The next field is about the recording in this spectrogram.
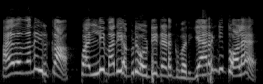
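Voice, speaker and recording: A woman voicing squeaky cartoon village women, very high, lively swoops, noisy processed audio. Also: very fast. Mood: bickering. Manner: bickering rural banter, whiny and scolding. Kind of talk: cartoon voice acting.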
